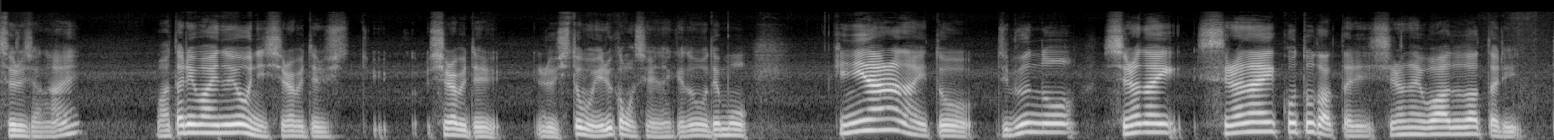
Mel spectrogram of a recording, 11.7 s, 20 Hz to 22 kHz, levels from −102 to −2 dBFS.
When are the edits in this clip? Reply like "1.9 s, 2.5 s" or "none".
8.2 s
